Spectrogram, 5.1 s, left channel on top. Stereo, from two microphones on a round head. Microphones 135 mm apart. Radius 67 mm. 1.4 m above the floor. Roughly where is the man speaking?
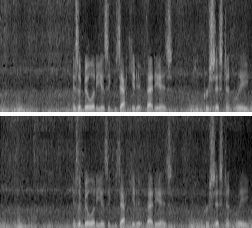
Left.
